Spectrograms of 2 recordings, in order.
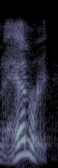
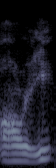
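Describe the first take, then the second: First: The name is said with an English pronunciation. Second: The name is said with a French pronunciation. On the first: The speaker calls it wrong. "rather than Henry" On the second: The speaker calls it right. "I should try to pronounce it Henri"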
